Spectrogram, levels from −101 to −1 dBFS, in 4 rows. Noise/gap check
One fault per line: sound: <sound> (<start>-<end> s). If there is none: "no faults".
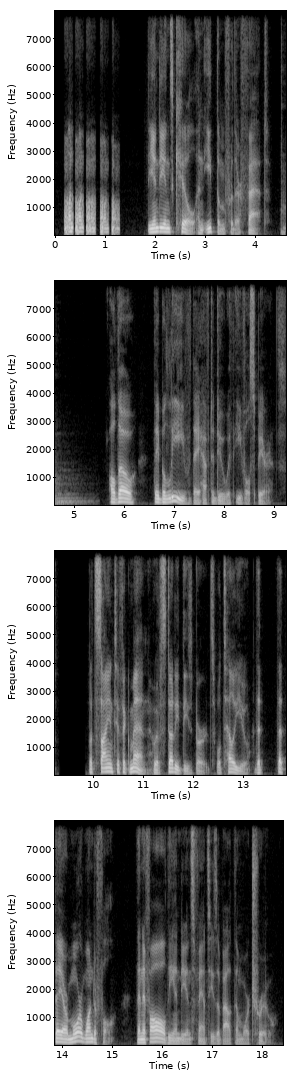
sound: laugh (0.2-1.3 s)
sound: thud (4.5-5.5 s)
